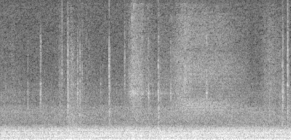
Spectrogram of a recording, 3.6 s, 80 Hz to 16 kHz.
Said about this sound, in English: We're on 521 from Camden to Sumter. And goodness gracious, there's a lot of traffic on this here road.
